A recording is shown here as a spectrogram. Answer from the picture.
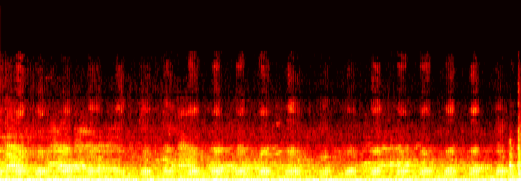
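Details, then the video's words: Mating gulls in Fremantle keep up a rhythmic chatter of short, nasal, evenly spaced calls, many per second, against strong low-pitched wind or background rumble throughout. "SEAGULLS ON HEAT"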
